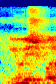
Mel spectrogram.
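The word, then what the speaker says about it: useful: ऐसे ही यूजफुल, अब यूज में हम यूज का अगर उच्चारण करें तो या से शुरू होता है, किससे शुरू होता है,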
